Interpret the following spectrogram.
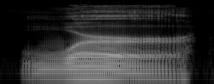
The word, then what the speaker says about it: were: were so here really we have the whir sound you have to be careful with this sound the pronunciation can be difficult whir whir whir were you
